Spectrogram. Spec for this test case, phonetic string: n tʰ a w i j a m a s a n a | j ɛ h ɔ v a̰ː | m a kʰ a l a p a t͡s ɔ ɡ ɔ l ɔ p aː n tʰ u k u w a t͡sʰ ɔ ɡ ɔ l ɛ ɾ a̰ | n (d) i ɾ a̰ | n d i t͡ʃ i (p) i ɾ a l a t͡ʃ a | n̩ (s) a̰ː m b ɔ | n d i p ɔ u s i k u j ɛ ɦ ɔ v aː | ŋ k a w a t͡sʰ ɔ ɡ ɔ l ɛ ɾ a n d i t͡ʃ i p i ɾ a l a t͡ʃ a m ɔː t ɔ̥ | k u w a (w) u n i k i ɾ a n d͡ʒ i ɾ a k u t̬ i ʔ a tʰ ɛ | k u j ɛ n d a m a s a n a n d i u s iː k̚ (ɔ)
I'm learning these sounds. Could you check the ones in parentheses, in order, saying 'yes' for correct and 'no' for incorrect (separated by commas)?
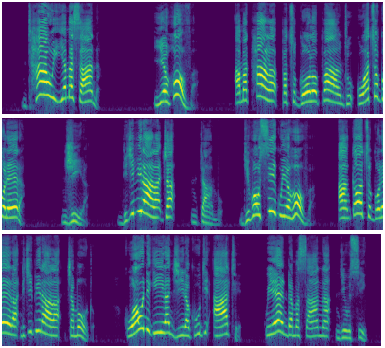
no, yes, no, yes, no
